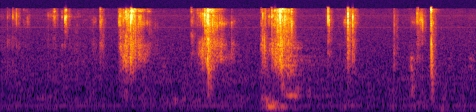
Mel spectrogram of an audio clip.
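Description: Faint, short clicks and scratches, about seven in two seconds, from a small metal nut and black plastic connecting pieces being handled and turned onto a banana jack's threaded stud.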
